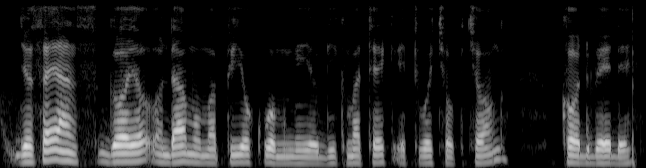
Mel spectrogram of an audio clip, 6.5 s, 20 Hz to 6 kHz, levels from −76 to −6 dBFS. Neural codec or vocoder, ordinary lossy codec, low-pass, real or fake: vocoder, 44.1 kHz, 128 mel bands, Pupu-Vocoder; none; 5.4 kHz; fake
